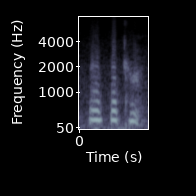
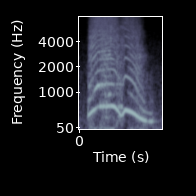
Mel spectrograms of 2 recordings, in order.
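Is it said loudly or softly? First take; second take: softly; loudly. First: It is said at normal volume. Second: It is said loudly.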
